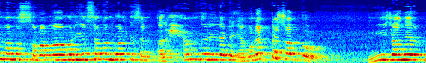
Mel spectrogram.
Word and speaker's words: আলহামদুলিল্লাহ: আমরা প্রতিনিয়ত আলহামদুলিল্লাহ শব্দ উল্লেখ করি, কিন্তু আমরা উচ্চারণ সঠিক না করলে আমাদের পরিণতি কি হবে? হা মিম দাল, আরবিতে দুইটা হা আছে, একটা হচ্ছে হায়ে হাওয়াজ বলা হয়, আর একটা হায়ে কুত্তি বলা হয়।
